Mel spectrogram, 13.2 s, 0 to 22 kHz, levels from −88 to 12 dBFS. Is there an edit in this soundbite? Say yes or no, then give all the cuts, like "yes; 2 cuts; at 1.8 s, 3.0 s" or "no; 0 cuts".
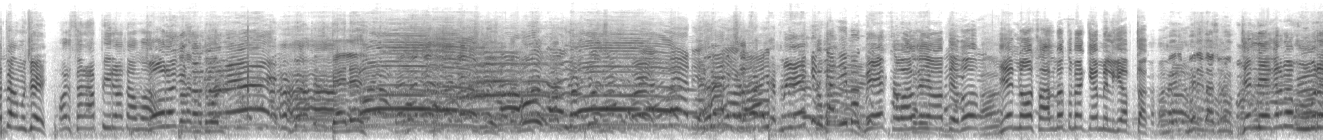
yes; 1 cut; at 7.7 s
